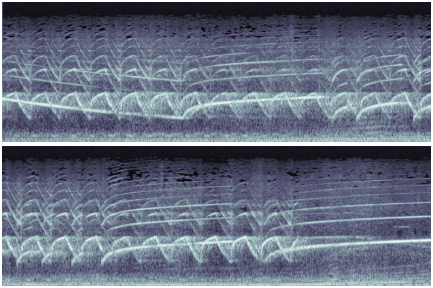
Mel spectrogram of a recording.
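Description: Several police sirens sounding at once: fast, repeating yelps layered over a slow wail that falls and then rises again, with vehicle engines running underneath.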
